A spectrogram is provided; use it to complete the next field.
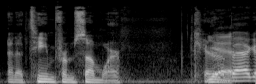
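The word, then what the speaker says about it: Qarabağ: Karabag, I think is how they're called, how they're pronounced.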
